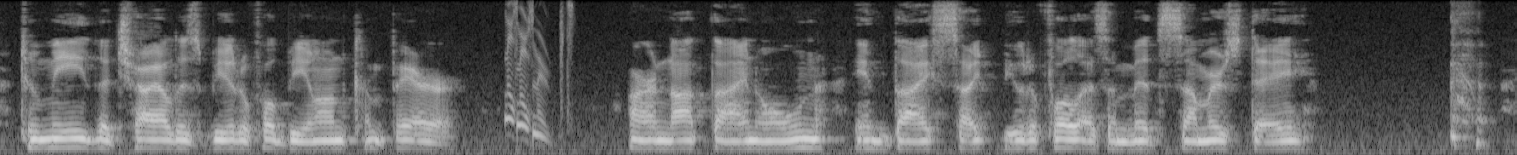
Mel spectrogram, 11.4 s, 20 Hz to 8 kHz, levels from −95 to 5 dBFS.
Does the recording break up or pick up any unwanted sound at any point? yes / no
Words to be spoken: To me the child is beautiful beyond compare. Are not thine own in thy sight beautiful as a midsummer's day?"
yes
